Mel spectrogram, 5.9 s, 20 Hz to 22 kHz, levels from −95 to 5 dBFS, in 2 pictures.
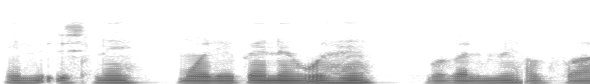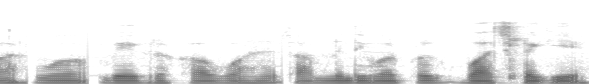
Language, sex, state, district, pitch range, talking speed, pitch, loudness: Hindi, male, Bihar, Jamui, 95-105 Hz, 205 wpm, 100 Hz, -41 LUFS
